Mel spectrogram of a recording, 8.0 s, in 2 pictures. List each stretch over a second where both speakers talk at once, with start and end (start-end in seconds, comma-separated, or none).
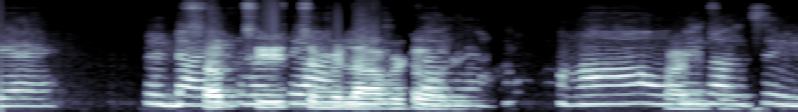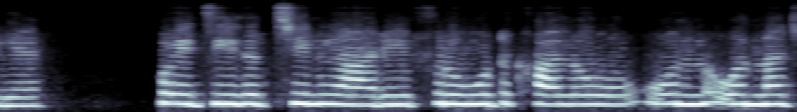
1.0-2.4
